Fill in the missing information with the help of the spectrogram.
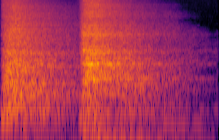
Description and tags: Bonks, bashes and scrapes recorded in a hospital.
